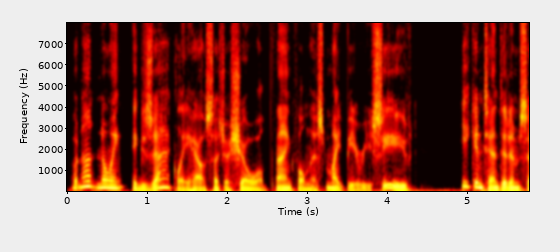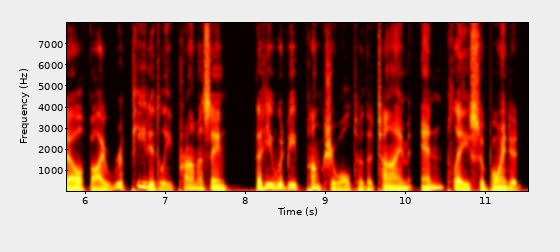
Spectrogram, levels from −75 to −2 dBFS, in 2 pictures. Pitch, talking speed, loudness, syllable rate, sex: 120 Hz, 155 wpm, -18 LUFS, 4.7 syllables/s, male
